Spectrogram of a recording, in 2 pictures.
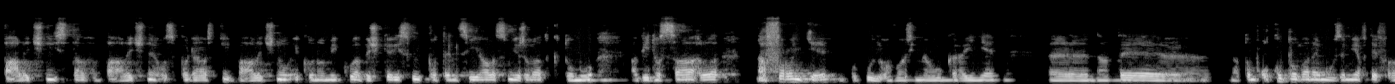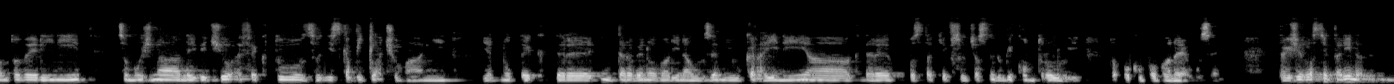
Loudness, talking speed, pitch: -17 LUFS, 125 wpm, 110 Hz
